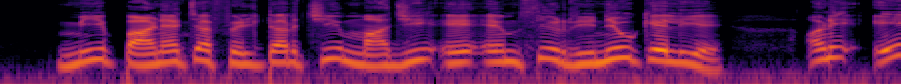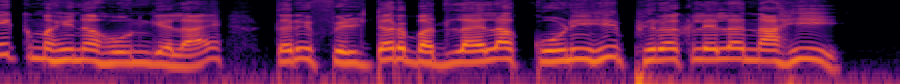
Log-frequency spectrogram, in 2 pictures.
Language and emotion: Marathi, angry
